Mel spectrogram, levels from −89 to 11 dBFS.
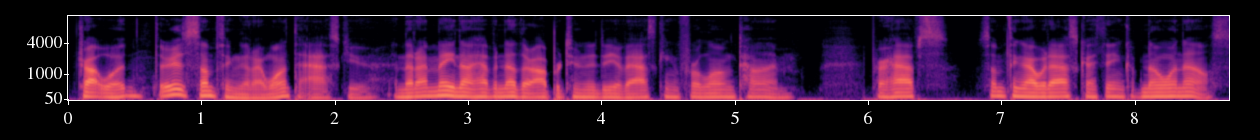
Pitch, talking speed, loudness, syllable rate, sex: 110 Hz, 235 wpm, -21 LUFS, 6.6 syllables/s, male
